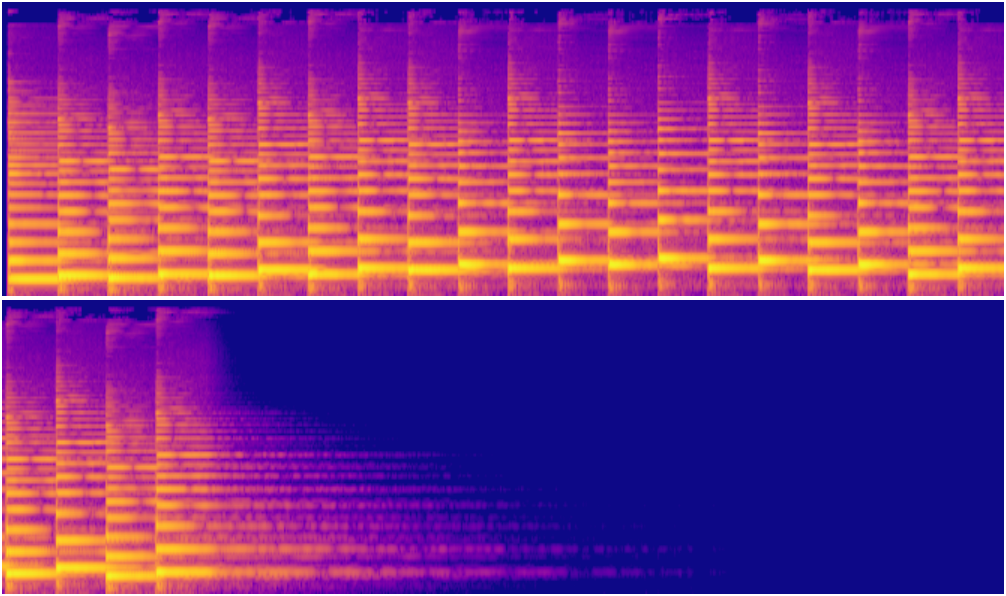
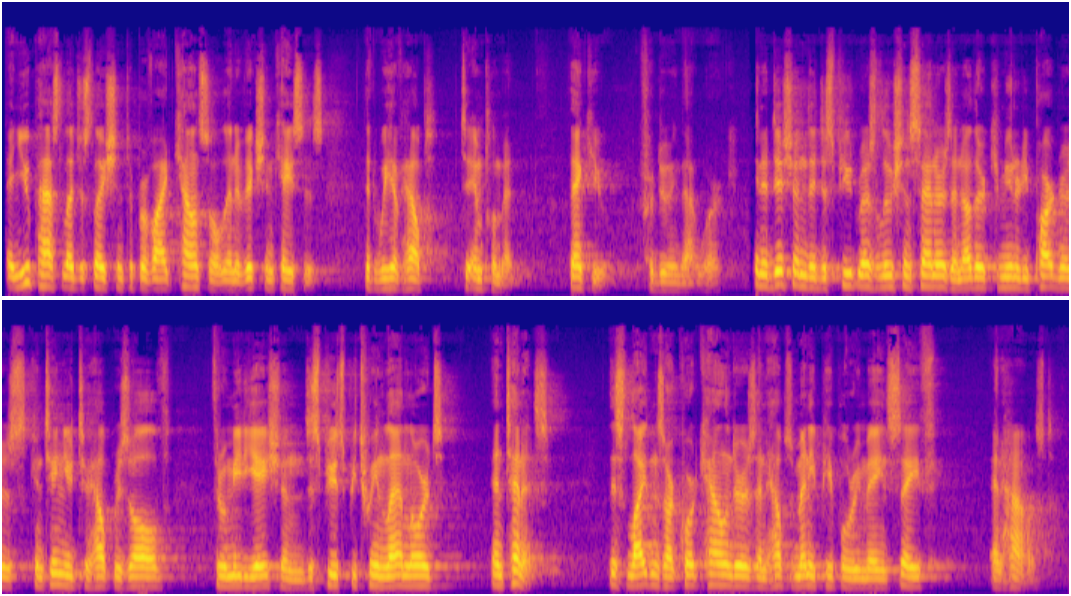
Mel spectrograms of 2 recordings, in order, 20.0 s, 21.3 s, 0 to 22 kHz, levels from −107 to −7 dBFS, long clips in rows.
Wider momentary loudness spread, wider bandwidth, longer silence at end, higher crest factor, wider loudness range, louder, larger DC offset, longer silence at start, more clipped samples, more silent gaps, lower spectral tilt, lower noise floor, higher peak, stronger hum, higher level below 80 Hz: second, 3 LU vs 13 LU; second, 9.2 kHz vs 14 kHz; first, 7.3 s vs 0.25 s; about the same, 16 dB vs 20 dB; about the same, 5 LU vs 5 LU; first, -15 LUFS vs -19 LUFS; neither; about the same, 0.05 s vs 0.05 s; neither; neither; first, -5 dB/octave vs -3 dB/octave; first, under -90 dBFS vs -59 dBFS; about the same, 0 dBFS vs 0 dBFS; neither; first, -58 dBFS vs -76 dBFS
